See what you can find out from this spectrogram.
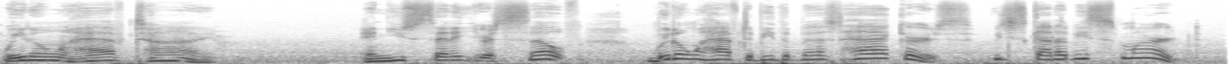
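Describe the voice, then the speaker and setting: An actor playing a brash, impatient schemer in a podcast drama, blunt, slangy and sarcastic. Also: male voice, a little high, normal speed, darkish tone, slight background noise, close to an everyday voice. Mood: urgent. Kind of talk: naturalistic fiction podcast acting.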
